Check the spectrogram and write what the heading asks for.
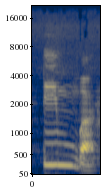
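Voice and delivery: "Timber" drawn out on টিম, then বার; split at the syllable. Shown as a demonstration. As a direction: hold the first syllable of "timber" before the second. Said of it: "বলার পর একটা pause আসছে". ("Timber" টিম-বার, প্রথম ভাগ টেনে)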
